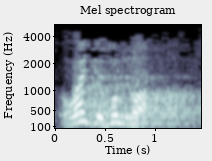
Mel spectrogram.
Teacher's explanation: ما دام اله مضمومة بنفخم لفظ الجلالة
